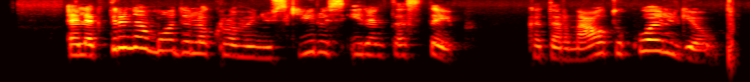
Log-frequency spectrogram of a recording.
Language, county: Lithuanian, Vilnius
